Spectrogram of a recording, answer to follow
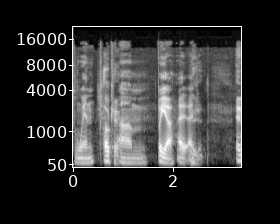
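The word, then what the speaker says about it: Nguyen: that's that's a wind that's n gu o ye na it's pronounced when okay um but yeah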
